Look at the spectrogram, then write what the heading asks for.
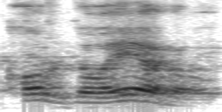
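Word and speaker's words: Cordoeiro: his matzeva, his gravestone, it's Cordoero. It's a Portuguese spelling, but it's kind of a strange thing to pronounce in Hebrew, so it was sort of mangled into Cordovero, and that has become the standard, even though it's probably not correct.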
